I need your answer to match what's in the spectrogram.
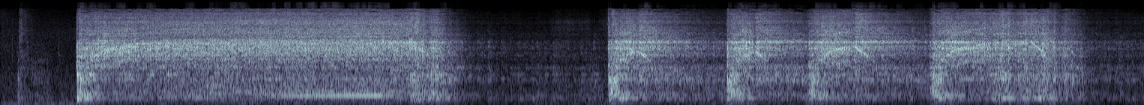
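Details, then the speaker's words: Hitachi miter saw after bearing replacement, each spin-up gives a harsh rough high whine and rattle fading on coast-down; the motor bearing is found falling apart. "well sounds like it might be that brake in there well since the other bearing seem to be okay I pull the one out for the motor and I can see that it's it's falling apart too"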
